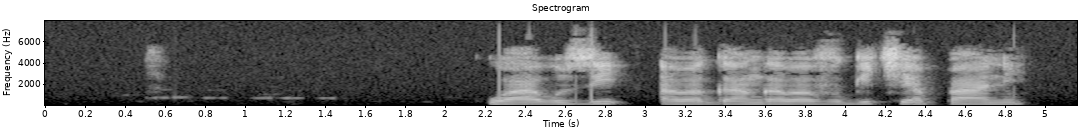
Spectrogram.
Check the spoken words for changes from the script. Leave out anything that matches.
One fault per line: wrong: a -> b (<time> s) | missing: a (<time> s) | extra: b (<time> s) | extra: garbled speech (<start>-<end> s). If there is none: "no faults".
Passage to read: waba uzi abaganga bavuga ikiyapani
no faults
